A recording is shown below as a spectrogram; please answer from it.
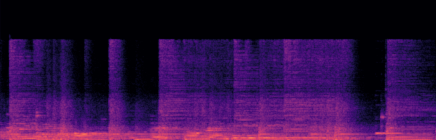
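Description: Live marimba band playing a steady dance beat on a drum kit over marimba and keyboard. A short break comes just before the end, then the drums come back in.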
